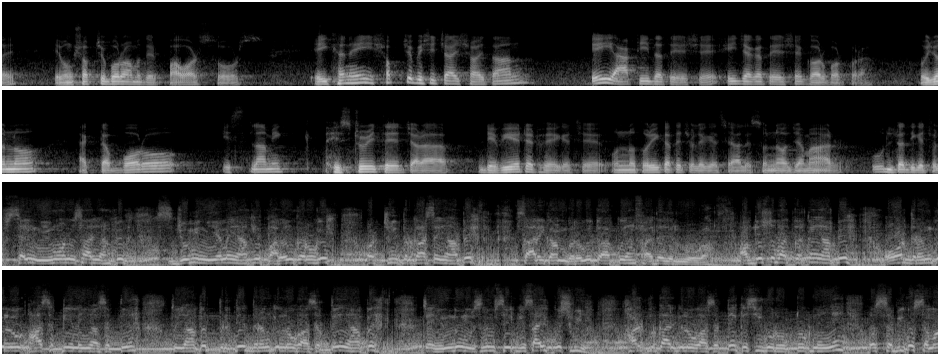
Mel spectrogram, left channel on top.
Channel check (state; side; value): different; both; correlation -0.01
